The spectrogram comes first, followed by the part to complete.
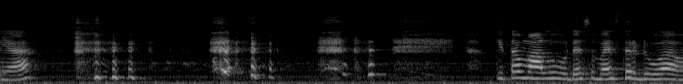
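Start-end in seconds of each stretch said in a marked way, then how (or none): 0.4-4.9 long breathy, high-pitched laugh; real helpless giggling, mostly voiceless. Real, not acted. Teacher amused by students' wrong verb reading, laughing.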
